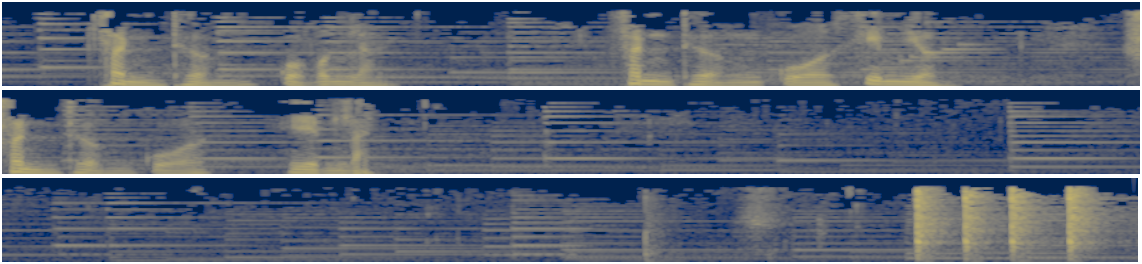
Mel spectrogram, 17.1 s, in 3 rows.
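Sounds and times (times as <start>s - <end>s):
speech: 0.5s - 2.1s, 3.1s - 4.8s, 5.6s - 7.7s
knocking on a door: 16.0s - 17.0s.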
